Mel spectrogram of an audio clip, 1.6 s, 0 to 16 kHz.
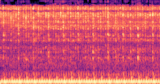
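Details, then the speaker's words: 1955 Chevy V8 with ongoing overheating, starter and fuel issues, now running off the fuel tank through the filter instead of a fuel can: deep, even idle rumble with no stumbles or knocks, briefly run before it overheats, normal idle. "All right, before it overheats, you can see it pulling from the filter down there. Running off the tank now."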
